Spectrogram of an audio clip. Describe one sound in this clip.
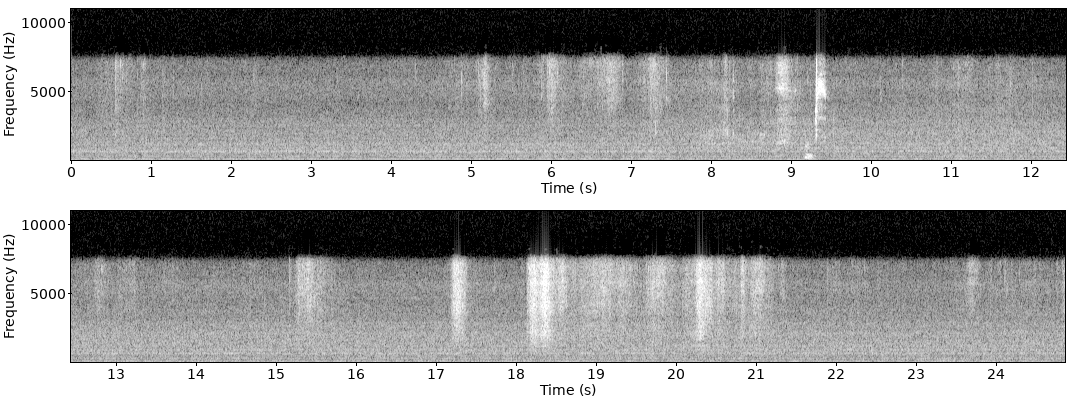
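A cat shifts inside a plastic bag, which crinkles and rustles.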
